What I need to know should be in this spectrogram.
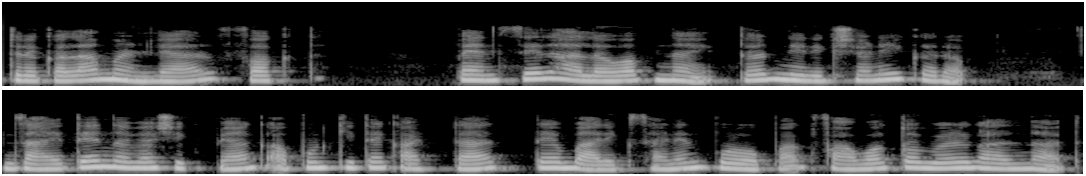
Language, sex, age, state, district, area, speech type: Goan Konkani, female, 18-30, Goa, Salcete, urban, spontaneous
